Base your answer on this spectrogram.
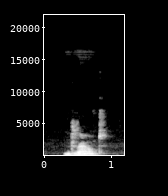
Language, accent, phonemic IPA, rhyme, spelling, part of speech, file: English, Southern England, /dɹaʊt/, -aʊt, drought, noun, LL-Q1860 (eng)-drought.wav
- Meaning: 1. A period of unusually low rainfall, longer and more severe than a dry spell 2. A longer than expected term without success, particularly in sport 3. dryness, aridness, dry heat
